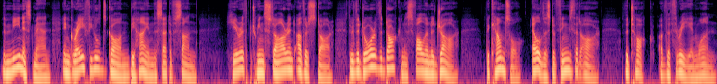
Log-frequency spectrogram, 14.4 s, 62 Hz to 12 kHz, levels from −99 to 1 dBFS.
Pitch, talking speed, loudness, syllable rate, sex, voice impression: 120 Hz, 165 wpm, -17 LUFS, 4.4 syllables/s, male, masculine, middle-aged, thick, tensed, powerful, slightly soft, clear, cool, intellectual, calm, mature, wild, lively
